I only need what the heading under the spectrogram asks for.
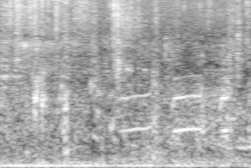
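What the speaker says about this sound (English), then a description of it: "this is a cockerel" A cockerel clucks and murmurs close by in short, uneven calls, with a few rising tonal notes over a low background hum.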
